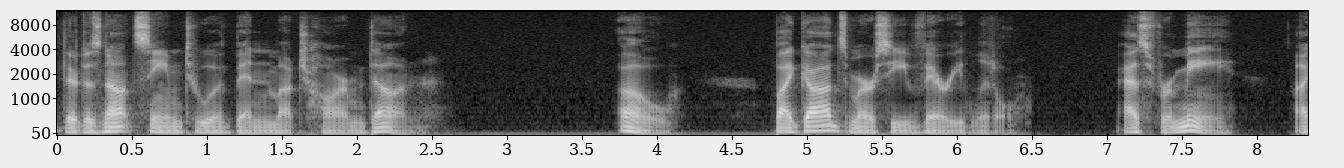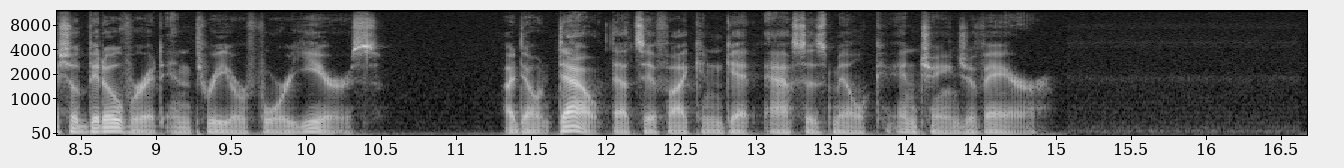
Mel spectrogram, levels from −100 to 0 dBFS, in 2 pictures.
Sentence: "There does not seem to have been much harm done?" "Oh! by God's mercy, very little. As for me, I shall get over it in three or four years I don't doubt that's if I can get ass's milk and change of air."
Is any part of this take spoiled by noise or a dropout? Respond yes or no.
no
